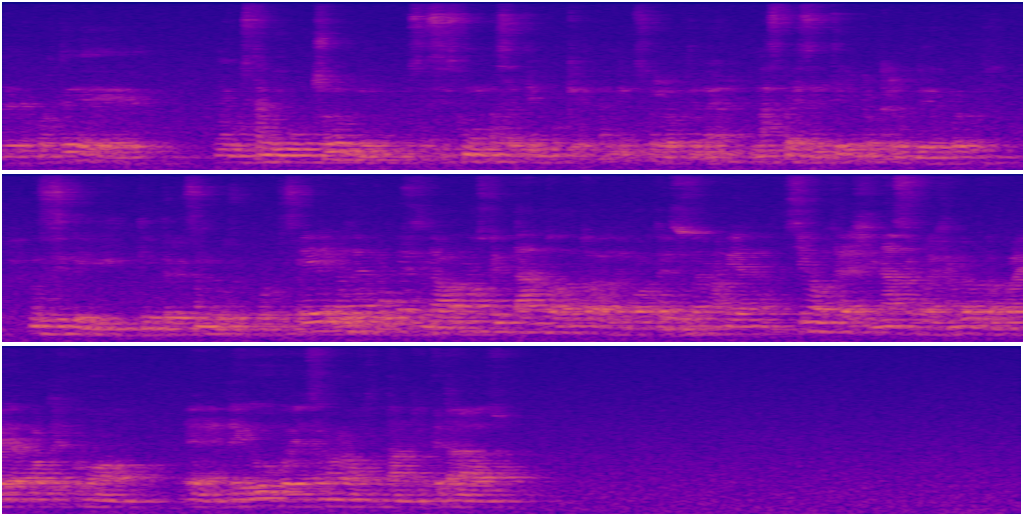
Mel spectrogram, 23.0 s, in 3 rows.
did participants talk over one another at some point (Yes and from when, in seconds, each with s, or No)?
Yes, from 9.9 s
